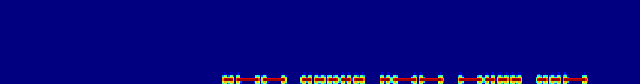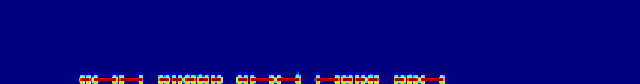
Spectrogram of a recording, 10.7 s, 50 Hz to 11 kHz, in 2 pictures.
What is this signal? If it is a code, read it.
Morse code, heard as a keyed tone, about 22 wpm, 700 Hz. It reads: W5WBU W5WBU
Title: USA Call Signs - 5 Characters - Repeated 2x - 22wpm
